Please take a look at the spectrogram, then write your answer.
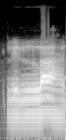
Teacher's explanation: lafaz Allah dibaca tarkik, dibaca tipis karena sebelumnya atau didahului oleh baris kasroh ya atau tanda kasroh.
